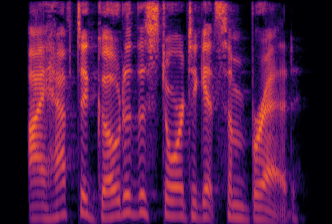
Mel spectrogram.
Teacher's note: This sentence does not have 11 equal beats. It has 4 main musical notes. The stress is on go, store, get, bread. Everything else is just the fast, quiet sound in between.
